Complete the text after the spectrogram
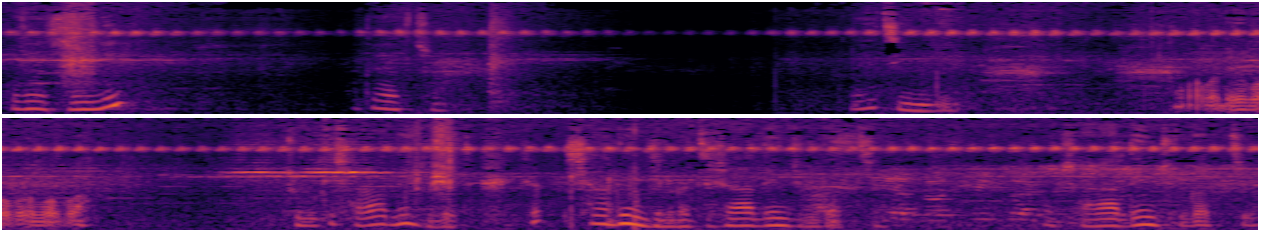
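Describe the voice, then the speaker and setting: A woman's voice: mid-range voice, moderate pace, vocal fry, pauses often, crowd noise. A woman filming her pet cat at home, talking to it in repetitive, sing-song baby talk.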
